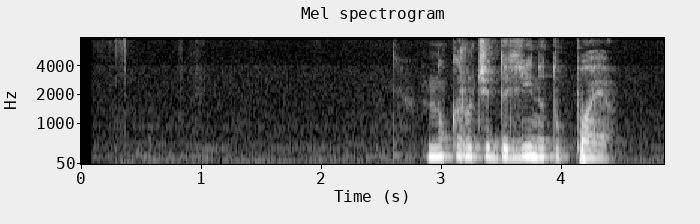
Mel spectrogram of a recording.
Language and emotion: Russian, angry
